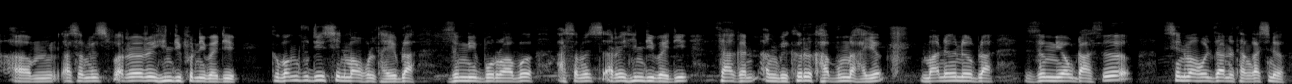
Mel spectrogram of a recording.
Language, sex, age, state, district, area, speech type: Bodo, male, 30-45, Assam, Baksa, urban, spontaneous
